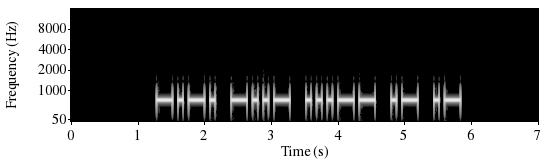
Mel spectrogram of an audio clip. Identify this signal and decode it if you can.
Morse code, heard as a keyed tone, about 15 wpm, 700 Hz. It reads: CX3AA
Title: DXCC-100 Call Signs - 5 Characters - 15wpm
